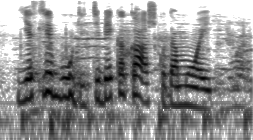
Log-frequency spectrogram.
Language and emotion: Russian, neutral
